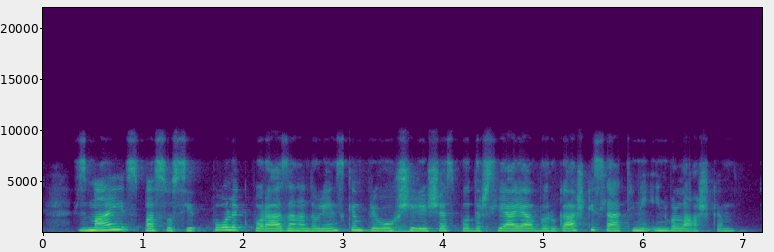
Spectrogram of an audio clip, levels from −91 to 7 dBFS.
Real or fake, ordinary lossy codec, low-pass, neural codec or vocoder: real; Opus, 24 kbps; 7.2 kHz; none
